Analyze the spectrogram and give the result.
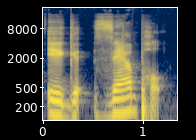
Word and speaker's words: example: 那来看首先开头的 e 呢，我们这边会比较像是念成短母音 i 的声音，念成 it。然后呢 x 呢，我们会发 g，先发 g 的声音，再发 z，所以会发 example。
